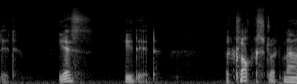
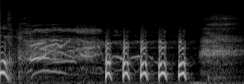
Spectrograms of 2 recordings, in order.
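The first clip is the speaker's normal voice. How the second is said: very high shouted whoop of laughter; joyous whoop and laugh. Acted. Scrooge whooping with delight at his own surprise. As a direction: let out a giddy cry of joy.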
